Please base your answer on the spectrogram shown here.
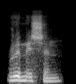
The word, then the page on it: remission: Indian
